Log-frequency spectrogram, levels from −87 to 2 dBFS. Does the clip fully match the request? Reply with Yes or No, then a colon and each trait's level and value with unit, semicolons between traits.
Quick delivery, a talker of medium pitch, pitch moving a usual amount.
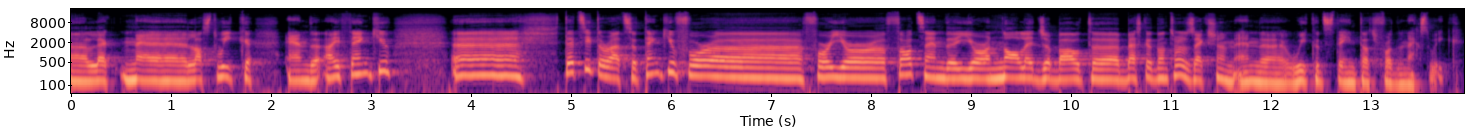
Yes: fast, 175 wpm; medium, 165 Hz; average, 5.0 semitones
